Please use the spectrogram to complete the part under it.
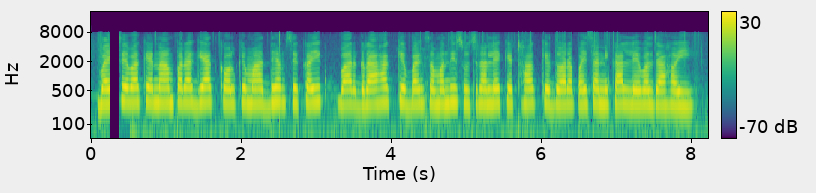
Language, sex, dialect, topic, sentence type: Magahi, female, Central/Standard, banking, statement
